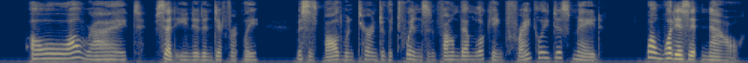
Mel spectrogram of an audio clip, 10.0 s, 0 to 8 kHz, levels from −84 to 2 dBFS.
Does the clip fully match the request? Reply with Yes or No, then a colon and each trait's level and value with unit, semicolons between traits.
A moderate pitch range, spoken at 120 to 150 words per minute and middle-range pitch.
Yes: average, 4.4 semitones; average, 140 wpm; medium, 175 Hz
